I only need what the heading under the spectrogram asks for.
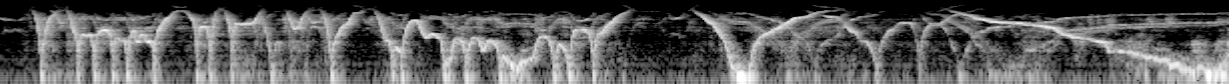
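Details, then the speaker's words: Homebuilt FET-based AM radio tuner with salvaged tuning capacitor and coil, long-wire antenna: constant warbling whistles sweeping in pitch drowning barely audible stations, affected by supply voltage; receiver breaking into oscillation. "but what do i do about all this whistling noises that it's making and this project is pretty much grounded until i can get that sorted out"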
